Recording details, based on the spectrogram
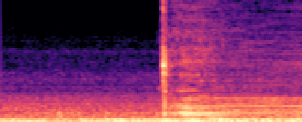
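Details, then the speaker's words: Air conditioning unit with contactors pushed in by hand after the motor was seen starting rough and flexing: steady low even hum, no knocking; both compressors running normally, not a direct short, pressures unchecked. "sounds fine sounds fine both the compressors sound like they're working don't know if pressures are good but we know it's not a direct short"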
